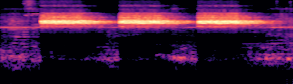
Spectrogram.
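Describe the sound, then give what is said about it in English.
A fire alarm, pulled by someone, rings loudly with a shrill, high-pitched tone in three sustained bursts, each restarting about once a second, while muffled voices murmur underneath. “He pulls the fucking fire alarm on them and then tells them they're fucking that's trolling.”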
